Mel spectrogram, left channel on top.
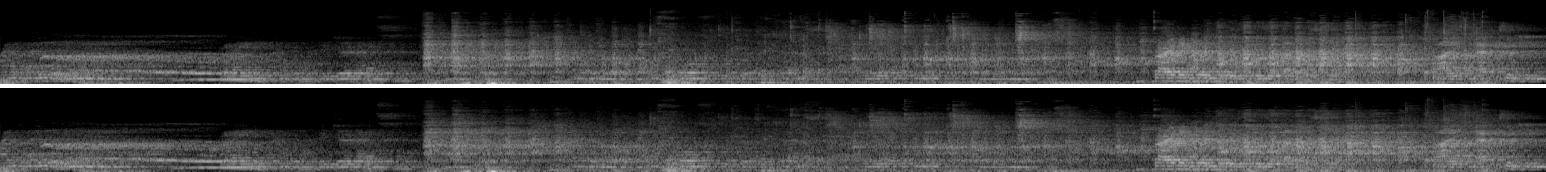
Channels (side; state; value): both; normal; correlation 0.85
